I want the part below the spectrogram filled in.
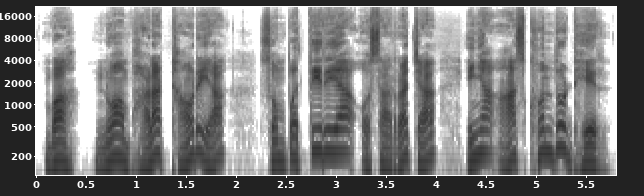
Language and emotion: Santali, surprised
